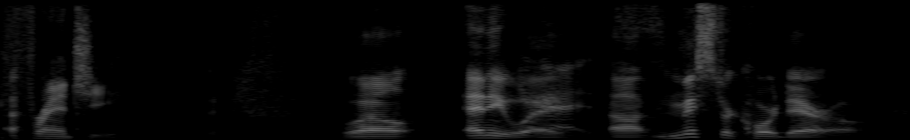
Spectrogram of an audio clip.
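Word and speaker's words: Franchy: raunchy he's like fraunchy i thought that was frenchy you think it's fraunchy i have no idea why i think it's crunchy yeah well if it's like i don't know why like a spanish pronunciation would be fraunchy right okay yeah that's why i think but if we're gonna anglify it it'd be franchie well anyway uh mr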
